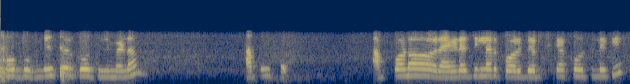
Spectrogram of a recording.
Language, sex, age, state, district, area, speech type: Odia, female, 30-45, Odisha, Rayagada, rural, conversation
